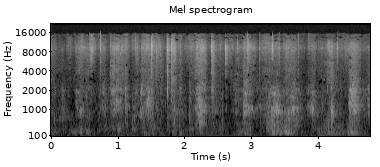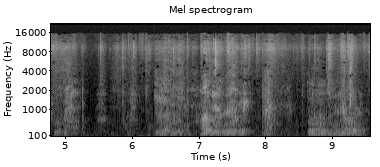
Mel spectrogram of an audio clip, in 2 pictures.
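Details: Big dogs squaring off, a Kuvasz mad at a Boerboel and a sheepdog: low, rumbling growls in bursts that grow deeper and louder in the second half, with panting and shuffling between.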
